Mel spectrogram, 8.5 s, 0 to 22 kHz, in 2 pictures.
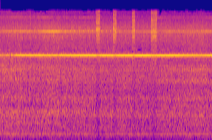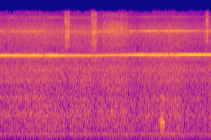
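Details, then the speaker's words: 2001 Pontiac Aztek GT, rebuilt engine, at idle: piercing constant-pitch high whistle; a vacuum leak traced to the upper intake plenum gasket area. "so it's coming from up here definitely not flowers or wise look I think I found it so it's coming from it's definitely coming from the funding gasket it's not even as loud as it was"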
